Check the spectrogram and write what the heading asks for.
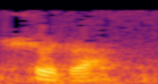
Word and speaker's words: Shudra: Where he has common people, the Sanskrit term is Vaishya, and where he has serf, the technical name for the caste is Shudra, often spelled with an S, a dot beneath it, in Sanskrit, S with a dot beneath it, is pronounced as SH.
